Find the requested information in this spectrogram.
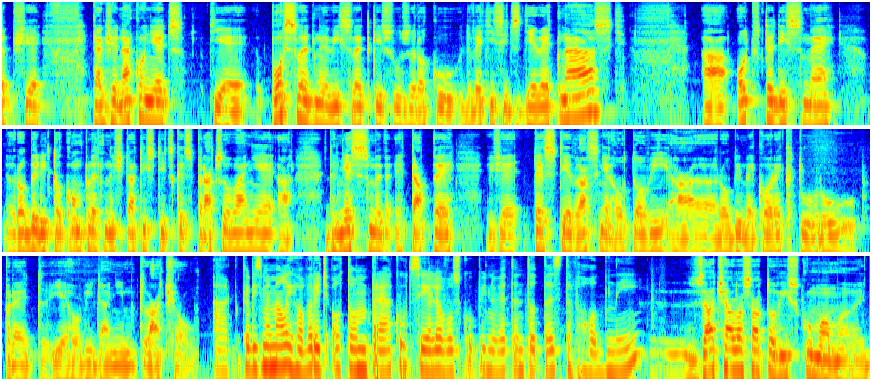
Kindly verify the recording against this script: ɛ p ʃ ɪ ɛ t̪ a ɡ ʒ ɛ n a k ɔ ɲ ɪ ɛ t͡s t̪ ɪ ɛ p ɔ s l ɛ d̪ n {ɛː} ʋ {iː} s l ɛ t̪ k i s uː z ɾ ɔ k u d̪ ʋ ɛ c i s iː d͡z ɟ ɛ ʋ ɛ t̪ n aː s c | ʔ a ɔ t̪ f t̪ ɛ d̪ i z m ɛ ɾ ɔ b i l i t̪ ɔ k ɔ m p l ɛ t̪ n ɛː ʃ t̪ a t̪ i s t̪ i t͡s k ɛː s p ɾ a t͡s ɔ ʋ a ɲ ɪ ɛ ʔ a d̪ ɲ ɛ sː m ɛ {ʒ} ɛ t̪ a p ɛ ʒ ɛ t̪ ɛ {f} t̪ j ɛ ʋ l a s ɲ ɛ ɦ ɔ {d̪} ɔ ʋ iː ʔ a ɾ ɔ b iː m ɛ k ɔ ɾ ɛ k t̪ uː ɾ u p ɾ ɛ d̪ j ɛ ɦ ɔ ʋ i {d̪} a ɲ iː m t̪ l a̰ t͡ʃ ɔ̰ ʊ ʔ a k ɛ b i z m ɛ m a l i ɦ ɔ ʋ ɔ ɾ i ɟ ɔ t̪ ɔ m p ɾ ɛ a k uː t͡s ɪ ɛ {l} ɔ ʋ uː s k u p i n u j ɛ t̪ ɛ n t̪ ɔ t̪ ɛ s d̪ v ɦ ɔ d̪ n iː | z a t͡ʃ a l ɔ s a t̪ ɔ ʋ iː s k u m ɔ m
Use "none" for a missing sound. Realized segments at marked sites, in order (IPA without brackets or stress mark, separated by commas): ɛː, iː, v, s, t̪, d̪, ʎ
